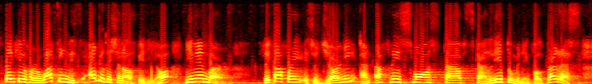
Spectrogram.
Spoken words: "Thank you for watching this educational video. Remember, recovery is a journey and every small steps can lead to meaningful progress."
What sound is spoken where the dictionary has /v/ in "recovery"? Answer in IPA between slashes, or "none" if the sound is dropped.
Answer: /f/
